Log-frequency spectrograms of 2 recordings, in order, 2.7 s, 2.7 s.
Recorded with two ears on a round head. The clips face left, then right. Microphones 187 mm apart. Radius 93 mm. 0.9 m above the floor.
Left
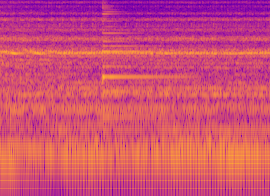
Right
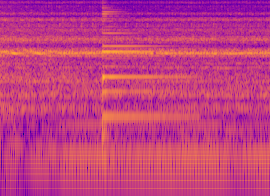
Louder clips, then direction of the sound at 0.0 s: Left 5 dB; 70° left (ahead or behind).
